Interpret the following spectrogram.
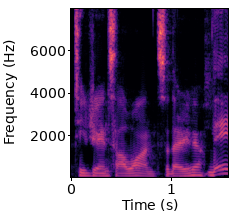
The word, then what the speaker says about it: Salaün: I don't know the 100% pronunciation, but I would have said Tidjane Salaün. So there you go. There you go. So we'll work on that. Apologies. I know Salaün is definitely the correct.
